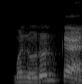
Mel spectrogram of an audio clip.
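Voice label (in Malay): "menurunkan", Malay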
